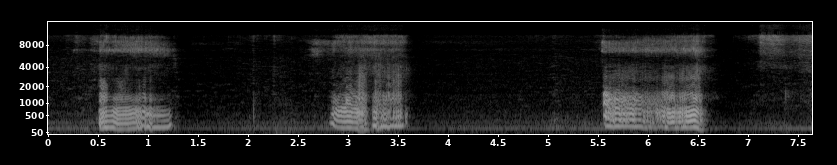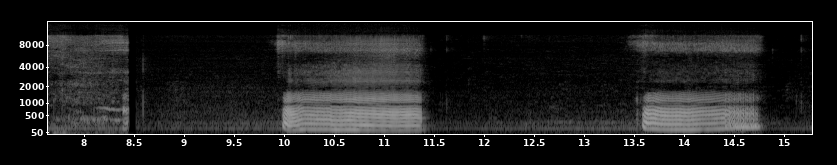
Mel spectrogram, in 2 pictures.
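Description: Loud, regular snoring from a sleeping cat, about five snores over fifteen seconds, each a drawn-out rattling breath with a whistling, wheezy tone.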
